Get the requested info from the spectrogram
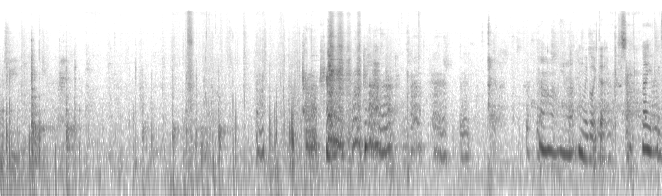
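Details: Indoor puppy pen with a litter of five blenheim Cavalier King Charles Spaniel puppies, six weeks old. Shuffling and faint talk give way to thin, drawn-out whimpers midway, with more wavering whines near the end.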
